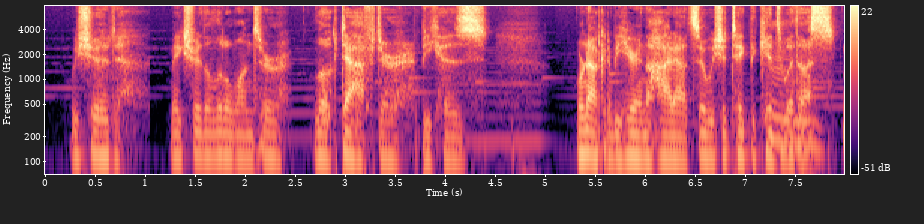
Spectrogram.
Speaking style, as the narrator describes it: Cran gets a kind of a very serious look, and she sighs and she goes

